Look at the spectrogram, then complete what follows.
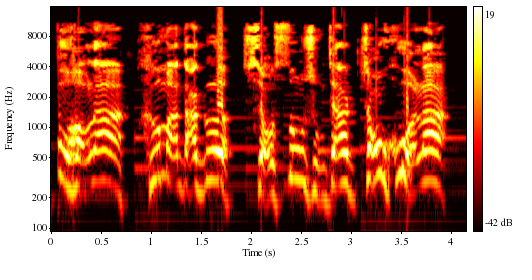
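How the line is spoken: Sudden loud shout. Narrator (Chinese): 突然呢，足球小弟大喊道

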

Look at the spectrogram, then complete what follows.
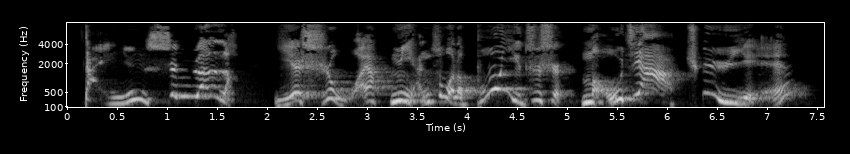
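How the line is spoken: Stern sharp voice. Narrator (Chinese): 那个人呢，厉声说道

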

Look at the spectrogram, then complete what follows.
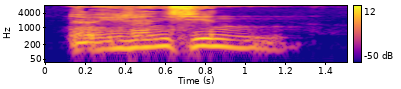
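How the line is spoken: Long sigh. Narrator (Chinese): 黄金荣长长的叹息一声

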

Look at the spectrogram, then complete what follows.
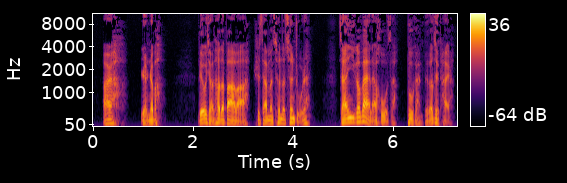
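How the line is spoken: Sighing. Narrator (Chinese): 叹了一口气

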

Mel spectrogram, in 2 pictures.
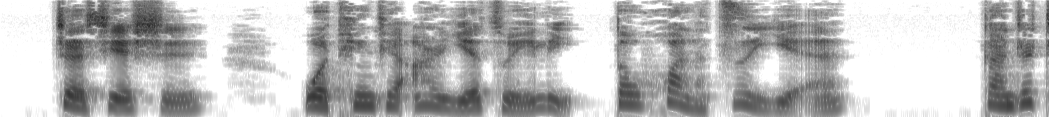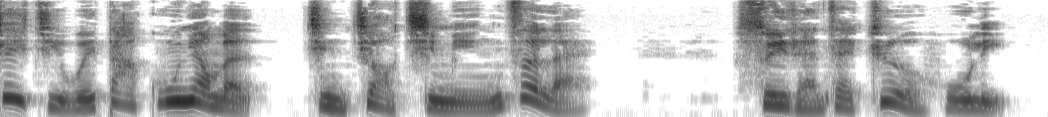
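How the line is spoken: Laughing. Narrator (Chinese): 林之孝家的又笑道

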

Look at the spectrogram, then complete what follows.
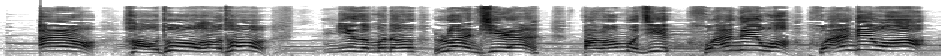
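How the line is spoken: Cursing and shouting. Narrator (Chinese): 小山子 又骂又喊

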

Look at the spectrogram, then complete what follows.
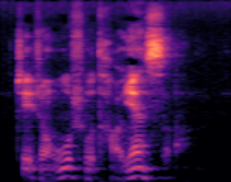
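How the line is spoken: Woman's soft mutter. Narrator (Chinese): 一个妇女轻声细气地咕哝说

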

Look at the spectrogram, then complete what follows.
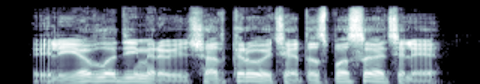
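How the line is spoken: Deep male voice outside. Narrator (Russian): Донеслось снаружи мужским басом

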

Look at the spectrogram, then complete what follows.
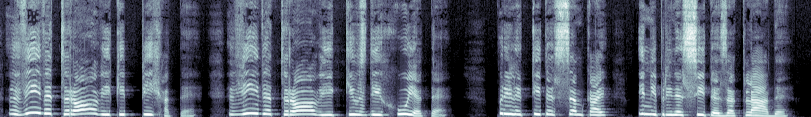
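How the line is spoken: Small frog calling out. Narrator (Slovenian): Mala žaba pa je zaklicala

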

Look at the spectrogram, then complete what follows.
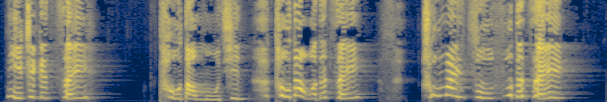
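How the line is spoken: Child shouting. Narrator (Chinese): 孩子……又喊

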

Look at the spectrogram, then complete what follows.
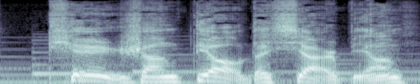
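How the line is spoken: Smiling old woman. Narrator (Chinese): 老太太抿嘴一笑，说

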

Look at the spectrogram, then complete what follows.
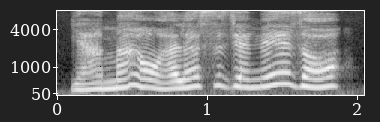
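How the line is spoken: Harsh, angry young woman yelling. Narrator (Japanese): トゲトゲしい叫び声 二十歳ばかりになる百姓の娘 何かを叩きつけるような調子で怒鳴った

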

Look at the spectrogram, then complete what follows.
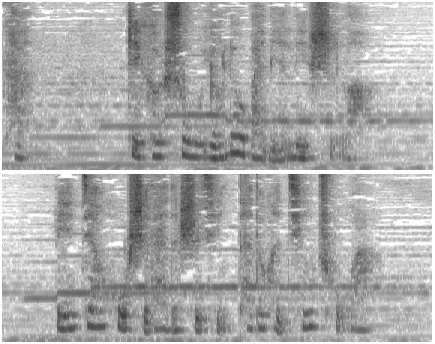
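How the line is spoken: Admiring exclamation. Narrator (Chinese): 他会感叹

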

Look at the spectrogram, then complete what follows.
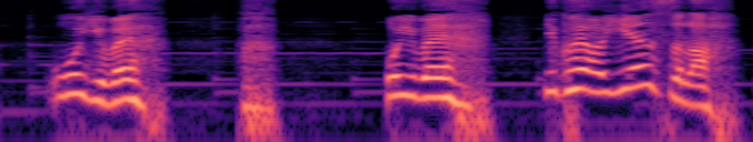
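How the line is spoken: Breathless. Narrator (Chinese): 蹦蹦气喘吁吁的说

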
